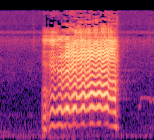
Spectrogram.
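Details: Single loud bleat from a baby goat, a steady, slightly vibrating cry lasting about one second against a quiet background.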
